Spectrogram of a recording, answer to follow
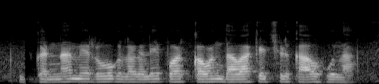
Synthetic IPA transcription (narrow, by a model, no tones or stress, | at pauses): ɡənːameɾoːɡləɡlepəɾkəʋənd̪aːʋaket͡ʃʰɪɽkaːwɦola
